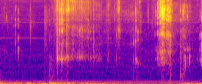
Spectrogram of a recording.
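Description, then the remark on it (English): A loud bite into a hot dog topped with a fried Pop-Tart, followed by several sharp crunches and chewing sounds in an uneven rhythm, with no talking. “Take a little crunch of this.”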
